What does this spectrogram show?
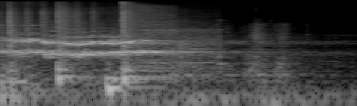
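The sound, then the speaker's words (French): A car carrying a cornetist and two musician friends brakes hard on a snowy street in the dark, its tires letting out a loud, sustained screech for about a second and a half before the skid fades out as the car stops. “Arrêtez la voiture Tout de suite”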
